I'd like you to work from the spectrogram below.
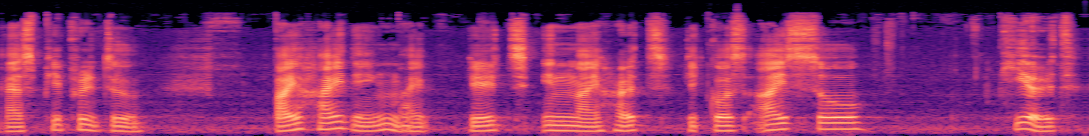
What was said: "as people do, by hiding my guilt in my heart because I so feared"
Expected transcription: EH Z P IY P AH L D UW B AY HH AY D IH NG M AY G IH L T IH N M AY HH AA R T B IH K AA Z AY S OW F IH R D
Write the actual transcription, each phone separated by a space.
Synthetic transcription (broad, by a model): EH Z P IY P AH L D UW B AY HH AY D IH NG M AY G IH T IH N M AY HH AA R T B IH K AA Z AY S OW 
